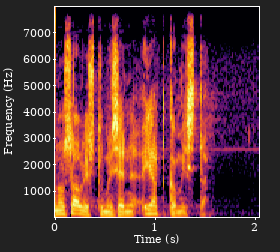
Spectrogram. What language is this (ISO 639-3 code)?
fin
